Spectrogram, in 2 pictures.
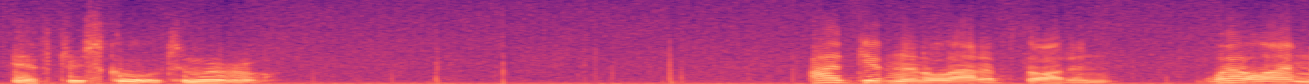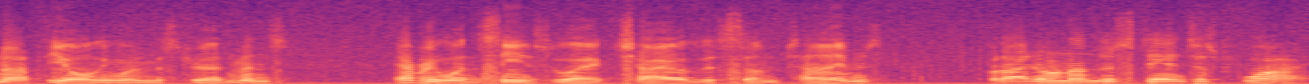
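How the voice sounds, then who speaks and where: An actor playing an earnest, self-questioning American teenage schoolboy in a polite, musing 1940s educational film style. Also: male voice, medium pitch, animated, moderate pace, close to an everyday voice. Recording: muffled, noisy 1940s film soundtrack.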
